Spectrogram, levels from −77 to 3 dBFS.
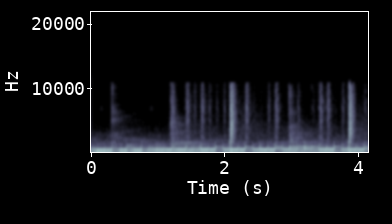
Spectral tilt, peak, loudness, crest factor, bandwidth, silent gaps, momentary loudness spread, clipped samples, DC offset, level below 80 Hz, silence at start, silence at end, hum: -4.5 dB/octave; -8 dBFS; -25 LUFS; 18 dB; 11.5 kHz; none; 4 LU; under 0.1%; under 0.1%; -40 dBFS; 0 s; 0 s; none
